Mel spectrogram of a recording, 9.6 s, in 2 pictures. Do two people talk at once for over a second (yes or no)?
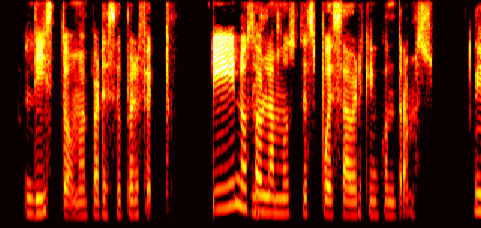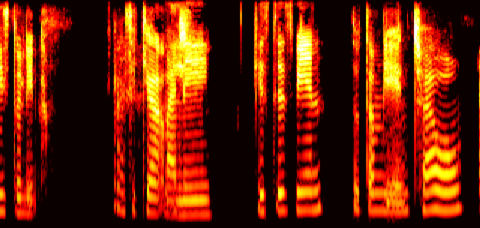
no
